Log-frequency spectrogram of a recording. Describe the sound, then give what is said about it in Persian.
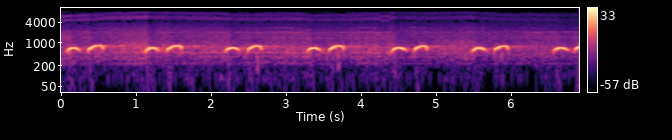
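A fakhteh dove, a songbird heard in spring, coos steadily, repeating soft, rounded two-note phrases about once a second. The calls are clear over a faint, constant background hiss. “فخته پرنده خوش آواز دیگری است که آواز آن در فصل بهار شنیده می شود.”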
